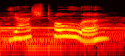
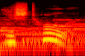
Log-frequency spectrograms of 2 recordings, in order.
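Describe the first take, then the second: First: The first part of the name is drawn out. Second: The first part of the name is said quickly. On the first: The speaker calls it wrong. "it's not Yashtola" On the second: The speaker calls it right. "You say it quickly"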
